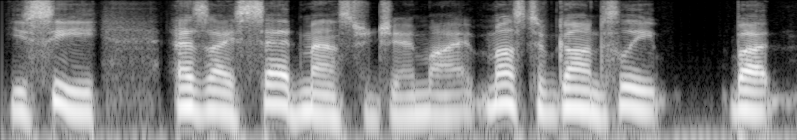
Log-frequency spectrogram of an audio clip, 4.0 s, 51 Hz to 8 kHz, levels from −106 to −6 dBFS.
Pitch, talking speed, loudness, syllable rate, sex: 150 Hz, 210 wpm, -18 LUFS, 4.9 syllables/s, male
